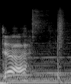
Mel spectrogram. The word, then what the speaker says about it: De: The next word is De, because again there's no apostrophe after the T, so it's pronounced De.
